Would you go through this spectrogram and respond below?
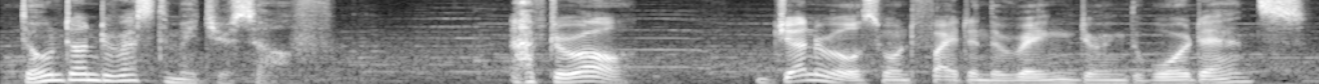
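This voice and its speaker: A man voicing a calm, reserved young warrior mentor in an anime-style video game. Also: medium pitch, moderate pace, soft background music, close to an everyday voice. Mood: composed, reassuring. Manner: composed, encouraging.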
